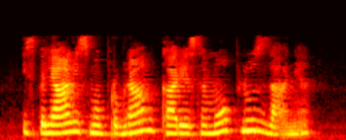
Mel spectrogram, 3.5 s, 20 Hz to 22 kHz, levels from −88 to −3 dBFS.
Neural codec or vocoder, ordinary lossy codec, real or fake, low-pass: none; AAC, 24 kbps; real; 19.8 kHz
